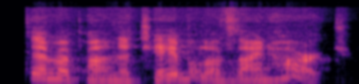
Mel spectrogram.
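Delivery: ordinary delivery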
